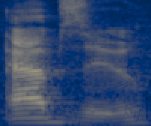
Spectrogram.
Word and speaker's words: Abzu: Abzu, just pronounced Abzu, is a game very similar to German exploration, but it's underwater.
